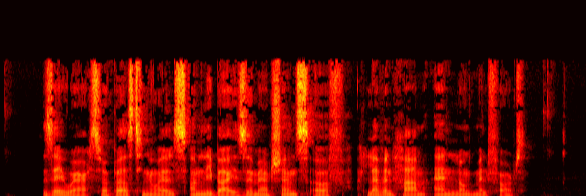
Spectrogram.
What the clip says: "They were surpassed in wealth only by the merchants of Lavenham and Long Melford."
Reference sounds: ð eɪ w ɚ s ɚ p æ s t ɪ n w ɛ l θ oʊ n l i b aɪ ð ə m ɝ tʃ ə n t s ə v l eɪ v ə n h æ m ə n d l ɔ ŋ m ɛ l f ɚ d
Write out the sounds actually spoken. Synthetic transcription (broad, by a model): ð eɪ w ɚ s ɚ p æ s t ɪ n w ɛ l s oʊ n l i b aɪ ð ə m ɝ tʃ ə n t s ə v l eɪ v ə n h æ m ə n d l ɔ ŋ m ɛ l f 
